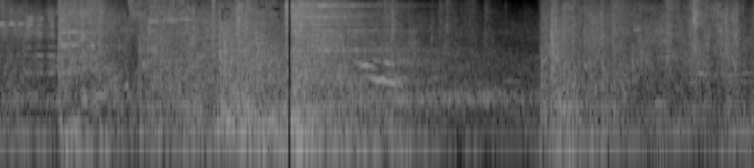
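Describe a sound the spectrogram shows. Weapon strikes clash repeatedly.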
